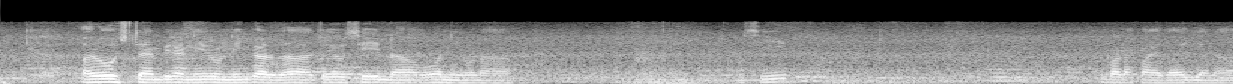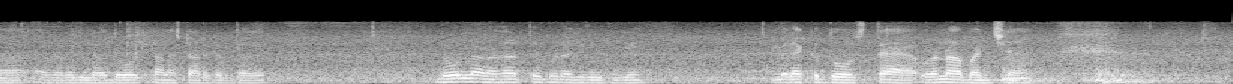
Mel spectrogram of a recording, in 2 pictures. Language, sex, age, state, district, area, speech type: Dogri, male, 18-30, Jammu and Kashmir, Kathua, rural, spontaneous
